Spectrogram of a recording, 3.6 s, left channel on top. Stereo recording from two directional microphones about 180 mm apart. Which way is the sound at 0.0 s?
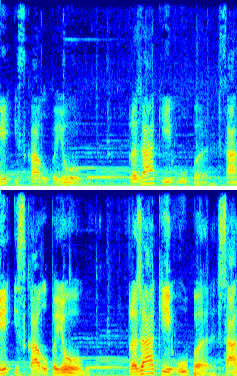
60° right (ahead or behind).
